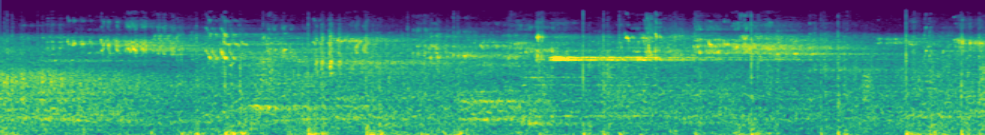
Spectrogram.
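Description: Basketball bouncing on a court floor during play, irregular thuds, with a short high squeak about halfway through.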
